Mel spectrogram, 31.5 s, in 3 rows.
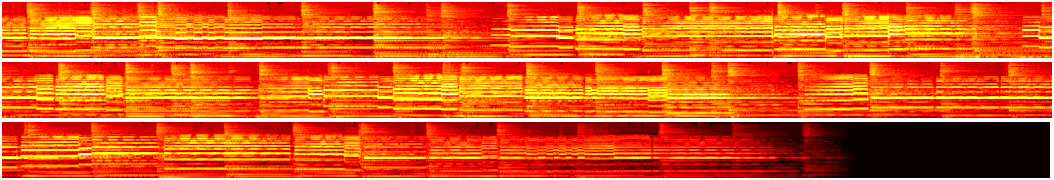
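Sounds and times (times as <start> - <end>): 
harpsichord: 0.0 - 28.3
oboe: 0.0 - 29.1
violin: 0.0 - 29.2.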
